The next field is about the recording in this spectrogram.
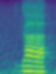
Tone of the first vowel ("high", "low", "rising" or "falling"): low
